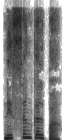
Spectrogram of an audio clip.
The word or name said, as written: ನಿಸ್ಸಂಕಲ್ಪೆ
